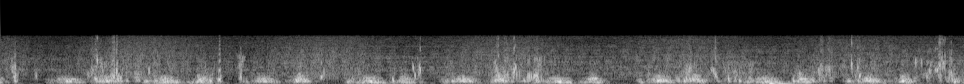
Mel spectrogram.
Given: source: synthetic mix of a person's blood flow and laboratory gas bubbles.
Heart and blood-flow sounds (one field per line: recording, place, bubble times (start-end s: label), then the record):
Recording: Doppler ultrasound of blood flow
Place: precordium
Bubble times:
0.09-0.20 s: bubbles
0.33-0.40 s: bubbles
0.86-1.53 s: bubbles
1.95-2.25 s: bubbles
2.35-2.46 s: bubbles
3.18-3.28 s: bubbles
3.51-3.57 s: bubbles
3.89-3.98 s: bubbles
4.10-4.25 s: bubbles
4.92-5.48 s: bubbles
6.74-6.96 s: bubbles
7.08-7.55 s: bubbles
7.90-8.36 s: bubbles
8.49-8.94 s: bubbles
9.12-9.65 s: bubbles
From the record:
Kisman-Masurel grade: 232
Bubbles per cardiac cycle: several, 3 to 8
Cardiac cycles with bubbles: 50 to 99%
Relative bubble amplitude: moderate (0.250 to 0.450)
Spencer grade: 3 (all of the cardiac periods contain showers or single bubble signals, but not dominating or overriding the cardiac motion signals)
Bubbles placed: only in the low amplitude regions of the cardiac cycle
